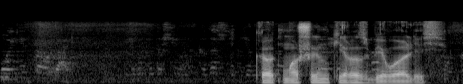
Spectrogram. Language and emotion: Russian, neutral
